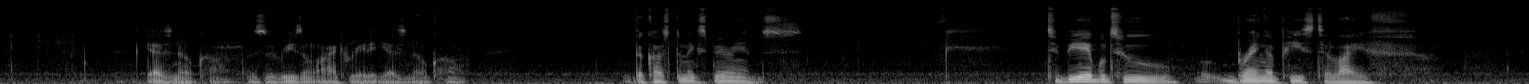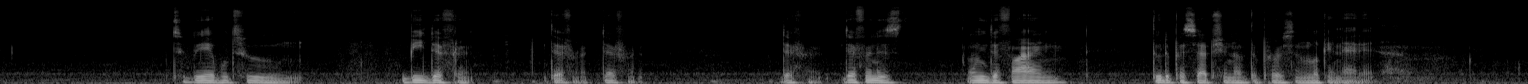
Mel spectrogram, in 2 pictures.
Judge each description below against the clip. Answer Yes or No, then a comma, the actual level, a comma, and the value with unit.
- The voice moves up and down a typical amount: Yes, average, 3.2 semitones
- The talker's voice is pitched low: Yes, very low, 90 Hz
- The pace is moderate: No, slow, 90 wpm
